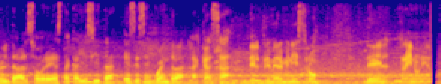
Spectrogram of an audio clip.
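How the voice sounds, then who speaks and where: Noticeable background noise sits behind a man speaking at a fairly quick pace. His pitch is medium. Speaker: travel vlogger. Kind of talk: travel vlog narration. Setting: outdoors, walking through city. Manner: casual, conversational.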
